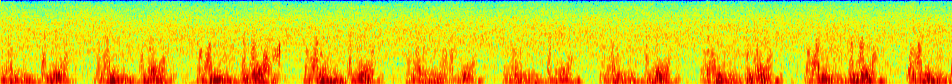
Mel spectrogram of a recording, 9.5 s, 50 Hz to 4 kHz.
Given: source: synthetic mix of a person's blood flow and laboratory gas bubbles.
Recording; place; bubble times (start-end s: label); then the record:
Doppler ultrasound of blood flow; precordium
2.62-2.83 s: bubbles
7.06-7.11 s: bubbles
9.09-9.18 s: bubbles
From the record:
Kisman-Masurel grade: 122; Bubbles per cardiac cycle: 1 to 2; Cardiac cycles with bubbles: 10 to 50%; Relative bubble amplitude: moderate (0.250 to 0.450); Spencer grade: 2 (many but less than half of the cardiac periods contain bubble signals, singularly or in groups); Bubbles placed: anywhere in the cardiac cycle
